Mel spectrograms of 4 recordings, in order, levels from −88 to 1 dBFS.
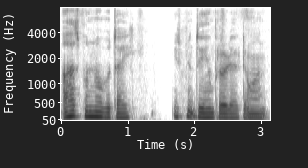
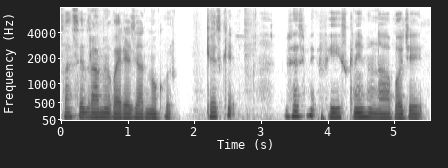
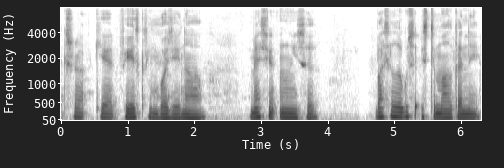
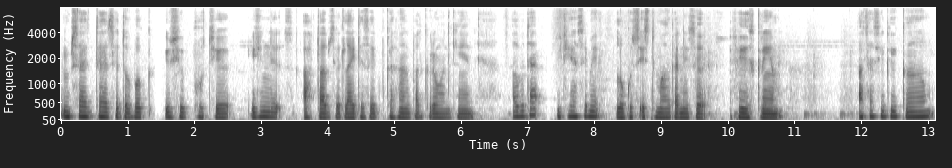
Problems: low volume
